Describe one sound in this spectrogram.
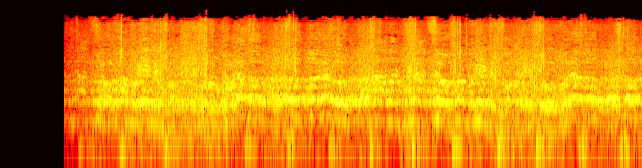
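A large crowd of fans chants loudly in unison.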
